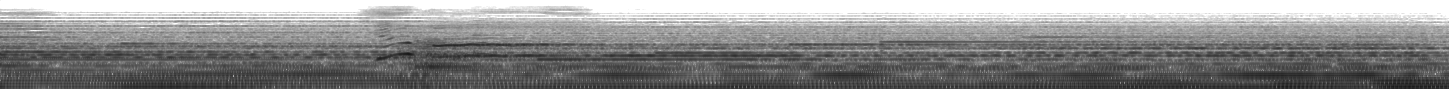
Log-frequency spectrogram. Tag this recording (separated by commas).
Singing, Background music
